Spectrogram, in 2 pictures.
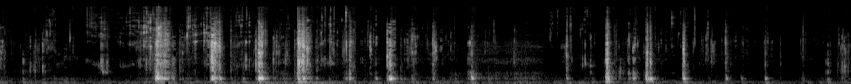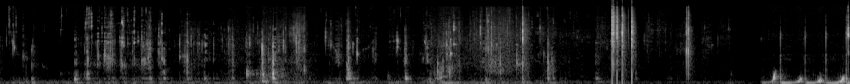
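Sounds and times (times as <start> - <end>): wet chewing and lip smacks: 0.1 - 13.0.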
